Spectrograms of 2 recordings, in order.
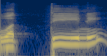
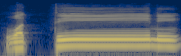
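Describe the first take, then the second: First: The vowel of the second syllable is short. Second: The vowel of the second syllable is lengthened. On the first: The speaker calls it wrong. "তখন ইয়া অক্ষরটা আদি হলো না" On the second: The speaker calls it right. "টান দিয়ে আদি করতে হবে"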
